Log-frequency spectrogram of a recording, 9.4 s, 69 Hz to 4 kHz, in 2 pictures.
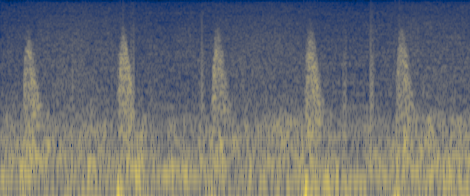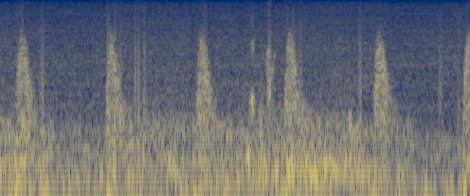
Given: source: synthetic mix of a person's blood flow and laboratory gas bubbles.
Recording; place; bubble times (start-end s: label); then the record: Doppler ultrasound of blood flow; subclavian vein
7.15-7.25 s: bubbles
7.27-7.46 s: bubbles
From the record:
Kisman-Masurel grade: 113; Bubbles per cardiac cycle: 1 to 2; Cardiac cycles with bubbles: 1 to 10%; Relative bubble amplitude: loud (0.450 to 0.775); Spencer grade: 1 (occasional bubble signal discernible with the cardiac motion signal, with majority of cardiac periods free of bubbles); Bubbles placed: anywhere in the cardiac cycle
